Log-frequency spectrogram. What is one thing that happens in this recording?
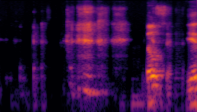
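A young man laughs over an online call.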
